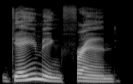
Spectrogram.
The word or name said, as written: gaming friend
